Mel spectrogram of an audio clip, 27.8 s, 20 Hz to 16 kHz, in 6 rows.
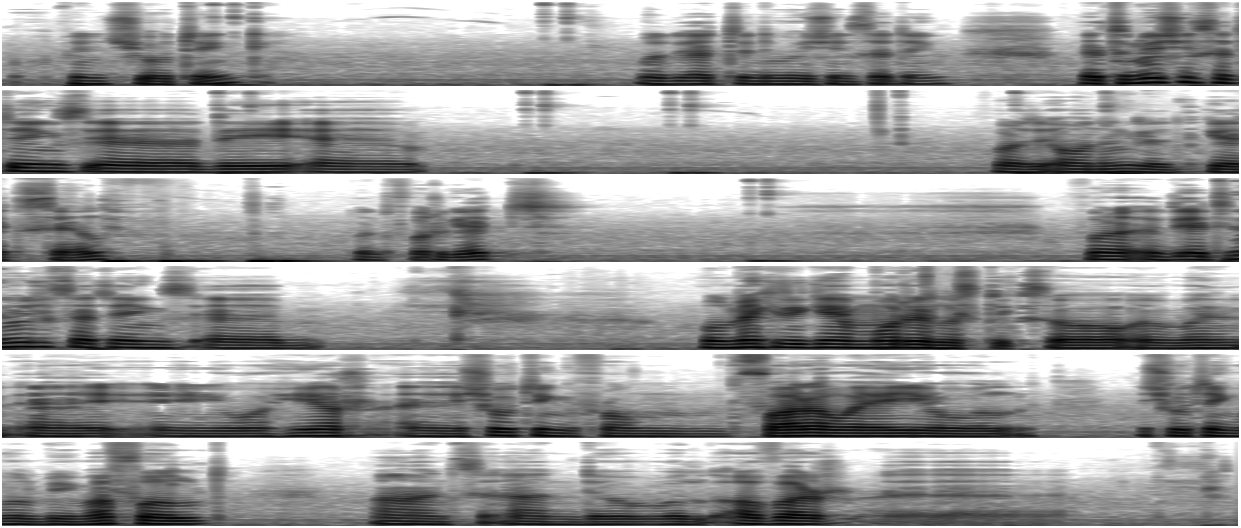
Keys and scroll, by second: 9.5-10.5 typing.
